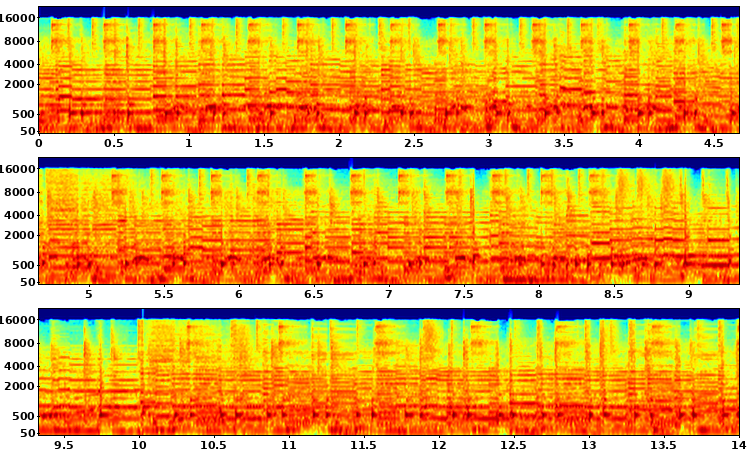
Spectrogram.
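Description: Loud live Punjabi folk band playing an instrumental passage: a plucked string melody over a steady, driving drum beat, with no singing.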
